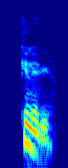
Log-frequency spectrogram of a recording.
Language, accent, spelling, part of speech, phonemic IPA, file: French, France, cumul, noun, /ky.myl/, LL-Q150 (fra)-cumul.wav
- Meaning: 1. act of holding several things concurrently; combining 2. accumulation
